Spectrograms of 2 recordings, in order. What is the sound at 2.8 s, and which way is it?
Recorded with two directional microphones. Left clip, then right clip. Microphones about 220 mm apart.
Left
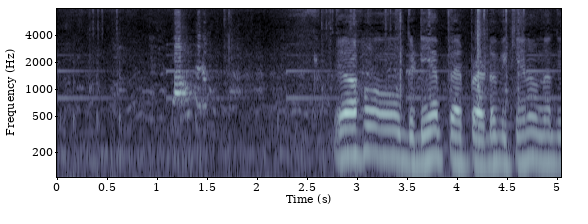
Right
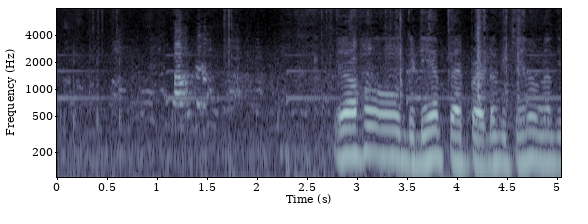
Speech, 40° left (ahead or behind).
